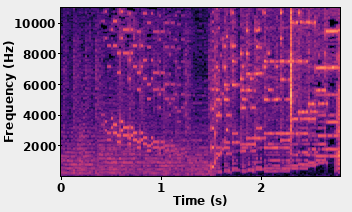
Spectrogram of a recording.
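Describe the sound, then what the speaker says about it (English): A cell phone ringtone from Kirby Super Star Ultra plays a short bright melodic jingle, loud and alone, with a busier burst of tones toward the end. "Ah, I found a cell phone."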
